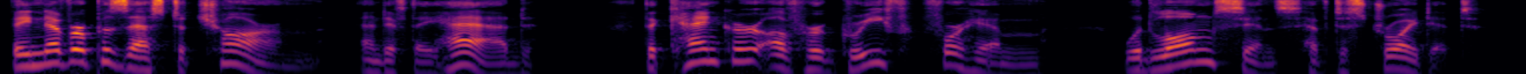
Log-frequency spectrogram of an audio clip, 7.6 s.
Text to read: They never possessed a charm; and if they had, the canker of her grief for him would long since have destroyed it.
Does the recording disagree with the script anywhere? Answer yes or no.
no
